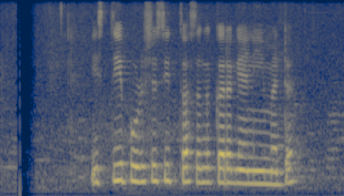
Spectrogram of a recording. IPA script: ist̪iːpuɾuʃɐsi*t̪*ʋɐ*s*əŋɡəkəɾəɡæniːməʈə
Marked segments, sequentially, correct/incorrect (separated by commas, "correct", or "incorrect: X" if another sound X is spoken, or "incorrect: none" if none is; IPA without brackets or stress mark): correct, correct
